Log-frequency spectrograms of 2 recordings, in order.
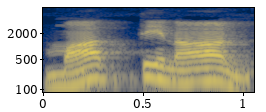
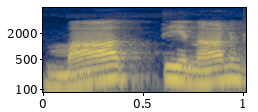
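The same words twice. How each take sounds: No difference in how they are said.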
